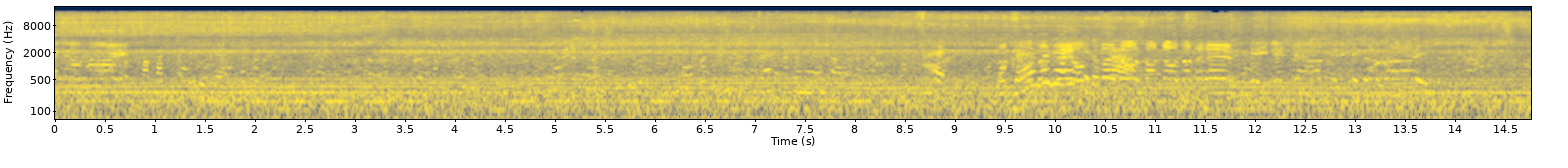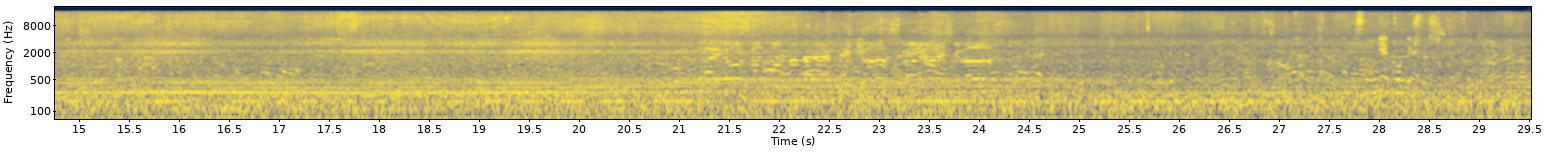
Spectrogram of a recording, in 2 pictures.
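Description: Crowd of people chatting around the walker, individual voices rising out of the babble now and then, over a steady low mechanical hum.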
